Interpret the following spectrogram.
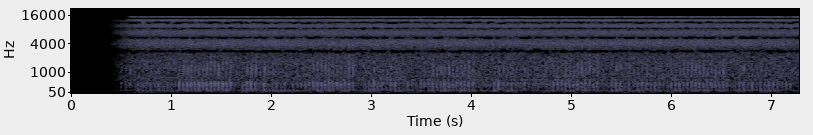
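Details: A four-year-old pet cat indoors, purring in a soft, steady, low rumble with a quick fluttering pulse that continues without a break after a short silent start.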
